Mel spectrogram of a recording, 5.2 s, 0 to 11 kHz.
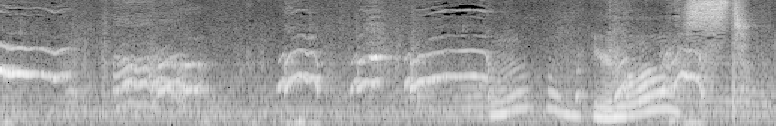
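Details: Ten-day-old Alaskan Malamute puppies from Mystique's 2013 litter looking for their mother: layered wavering whines that bend up and down, some sliding low, with a woman murmuring softly nearby.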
